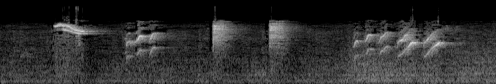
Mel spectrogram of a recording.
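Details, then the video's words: Oriental magpie-robin kept at home, singing loudly in spaced fragments: a high downslurred whistle, twittered notes, sharp single chips, then a quick cluster of buzzy, upswept notes. "KACER RUMAHAN KICAUNYA NYARING"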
